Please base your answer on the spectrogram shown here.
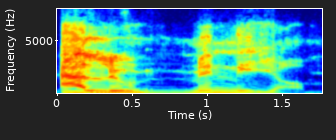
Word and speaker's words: aluminium: Aluminum or aluminium.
